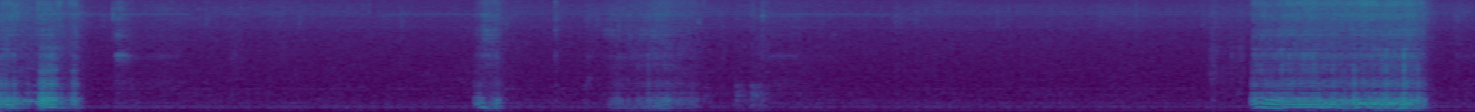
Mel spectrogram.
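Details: Sleeping pet dog Tilly, dreaming, lets out scattered snores: a short burst at the start, brief snorts mid-clip, then one loud, gravelly, low snore near the end after a long quiet stretch indoors.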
